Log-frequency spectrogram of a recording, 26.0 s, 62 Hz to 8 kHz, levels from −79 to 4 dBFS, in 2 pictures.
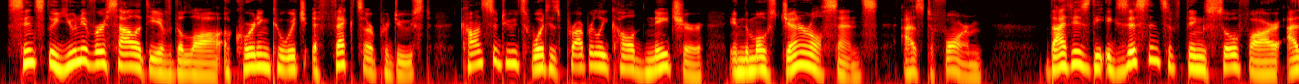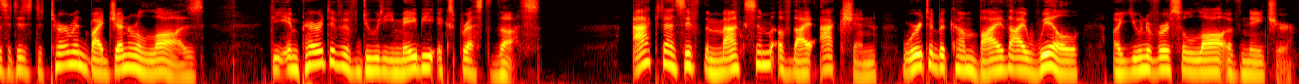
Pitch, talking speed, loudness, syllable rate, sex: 145 Hz, 155 wpm, -21 LUFS, 5.2 syllables/s, male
